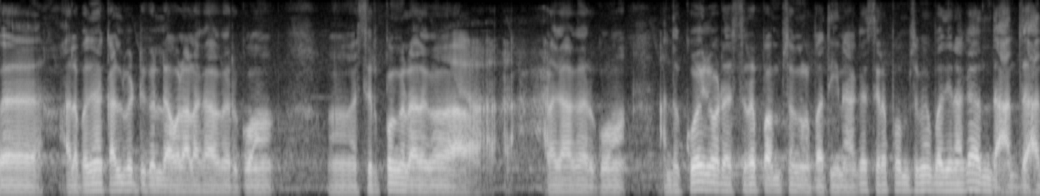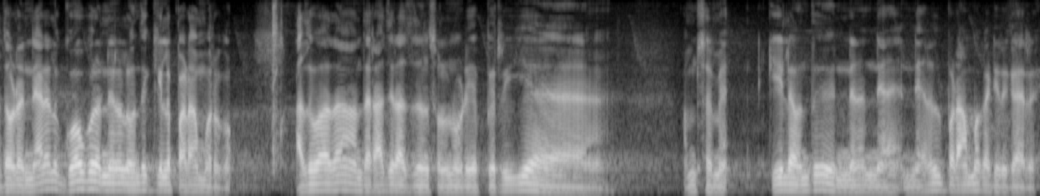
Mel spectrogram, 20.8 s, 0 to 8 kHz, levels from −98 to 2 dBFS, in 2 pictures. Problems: constant background noise, background conversations at intervals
